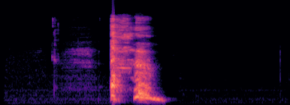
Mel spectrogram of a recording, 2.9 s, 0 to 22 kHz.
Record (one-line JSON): {"cough_length": "2.9 s", "cough_amplitude": 32764, "cough_signal_mean_std_ratio": 0.29, "survey_phase": "beta (2021-08-13 to 2022-03-07)", "age": "18-44", "gender": "Female", "wearing_mask": "No", "symptom_sore_throat": true, "symptom_onset": "12 days", "smoker_status": "Current smoker (e-cigarettes or vapes only)", "respiratory_condition_asthma": false, "respiratory_condition_other": false, "recruitment_source": "REACT", "submission_delay": "1 day", "covid_test_result": "Negative", "covid_test_method": "RT-qPCR", "influenza_a_test_result": "Negative", "influenza_b_test_result": "Negative"}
